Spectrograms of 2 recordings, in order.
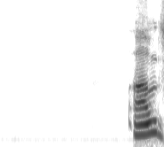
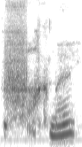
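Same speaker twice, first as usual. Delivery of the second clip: whispered curse, barely voiced; under-breath swearing; 9 semitones lower, 15 dB quieter, much slower than usual. Real, not acted. Streamer curses to himself as something goes wrong, whispered. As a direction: swear softly to yourself in a whisper.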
